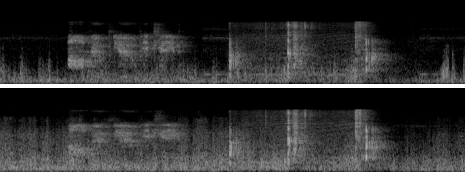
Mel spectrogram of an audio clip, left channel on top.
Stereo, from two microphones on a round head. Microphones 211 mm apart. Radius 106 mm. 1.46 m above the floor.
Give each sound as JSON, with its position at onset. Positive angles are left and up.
{"t": 0.7, "sound": "whispering", "side_deg": 60, "distance_m": 3.0}
{"t": 2.3, "sound": "footsteps", "side_deg": 20, "distance_m": 1.5}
